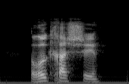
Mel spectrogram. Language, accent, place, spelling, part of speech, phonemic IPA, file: French, France, Lyon, recracher, verb, /ʁə.kʁa.ʃe/, LL-Q150 (fra)-recracher.wav
- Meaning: to spit out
